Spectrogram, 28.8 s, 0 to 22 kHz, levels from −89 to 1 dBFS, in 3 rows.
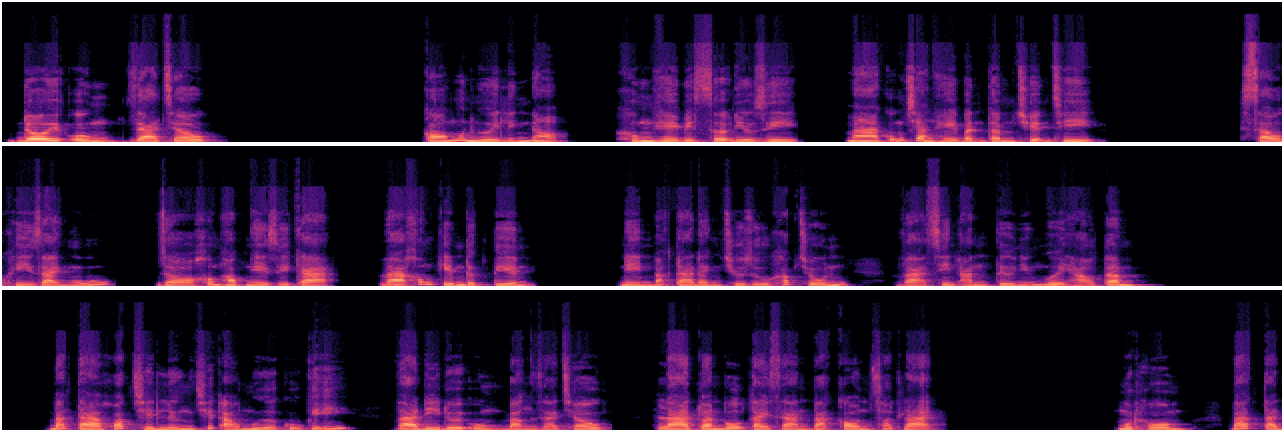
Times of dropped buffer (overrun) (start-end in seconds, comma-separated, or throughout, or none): none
